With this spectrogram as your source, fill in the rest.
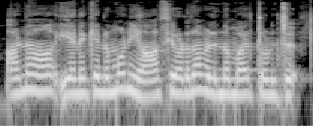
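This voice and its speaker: A woman's voice: fairly low pitch, fairly even intonation, racing, lightly acted. A woman doing a teasing young male boss. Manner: playful, teasing, bossy. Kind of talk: cartoon voice acting.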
